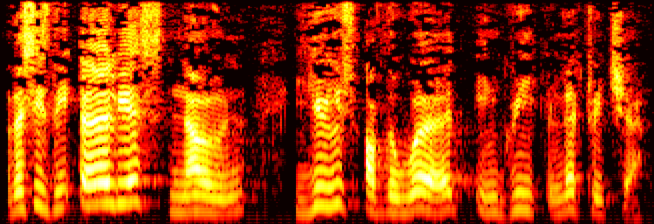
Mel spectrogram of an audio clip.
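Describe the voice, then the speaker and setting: A man, an Afrikaans speaker, teaching a sermon verse by verse, slowing down to stress key words and putting questions to the congregation. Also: on the high side, slightly rough. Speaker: preacher. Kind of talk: expository Bible teaching.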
